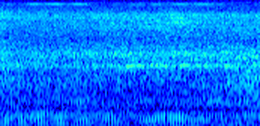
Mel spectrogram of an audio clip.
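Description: Faint, steady low rumble of distant road traffic, a motorcycle engine far off down the road.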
